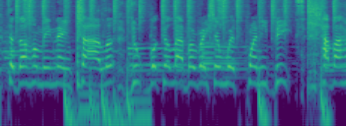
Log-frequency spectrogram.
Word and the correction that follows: Kenny Beats: heard of Kenny Beats? Of course he brings the heat. I mispronounced his name, so I had to correct it.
